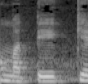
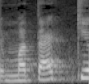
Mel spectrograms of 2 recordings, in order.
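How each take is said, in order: First: मतैक्य said as "matekya"; wrong vowel. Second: Said in the usual way. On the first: Shown as a demonstration. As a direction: close the middle vowel of मतैक्य to "e". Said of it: "वो मतैक्य लिख देंगे". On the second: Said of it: "होगा".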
